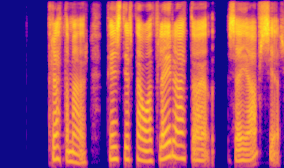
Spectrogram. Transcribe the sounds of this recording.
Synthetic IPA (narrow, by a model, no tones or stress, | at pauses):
fɾɛht̪amaːðʏ̰ɾ̥ | fɪnst̪jɛɾ̥θawaðfleːjɾɪajht̪aa̰ð | seːjaa̰v̥sjɛ̰ɾ̥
